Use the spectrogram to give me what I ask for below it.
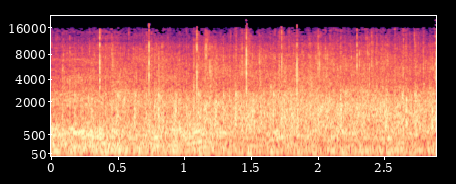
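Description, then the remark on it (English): A crowd claps steadily for a few seconds, a dense, even patter of many hands filling the room, with no voices standing out above it. “I know some of you clapping, the rest of you like, this is heresy.”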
